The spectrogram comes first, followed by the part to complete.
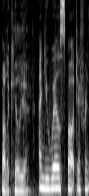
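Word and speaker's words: Ballakilley: It's spelled with an EY, Yeah. but it's pronounced Ballakillia.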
